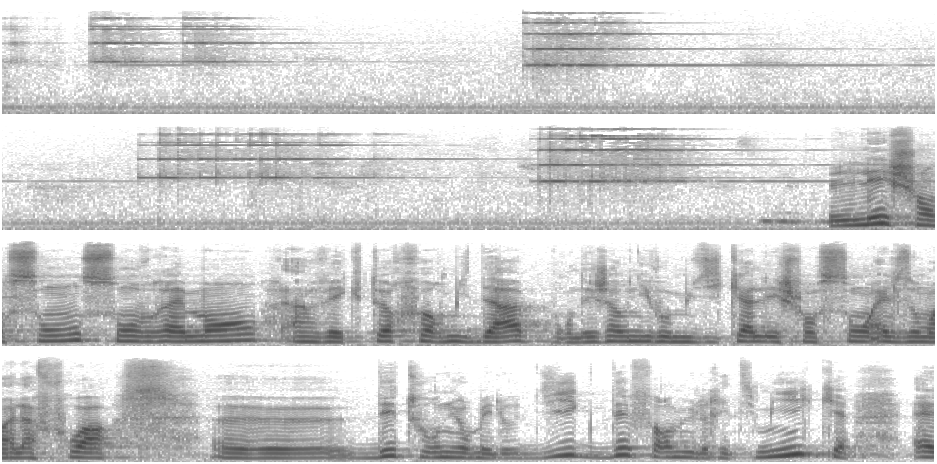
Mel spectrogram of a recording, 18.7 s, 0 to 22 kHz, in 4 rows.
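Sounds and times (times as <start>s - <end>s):
small bells jingling: 0.0s - 10.4s
faint steady low hum: 0.0s - 18.6s
speech: 8.8s - 18.6s.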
